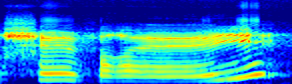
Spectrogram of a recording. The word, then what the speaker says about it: chevreuil: Le troisième mot, chevreuil. Chevreuil. Alors, on a la syllabe vreuil. Et on a œil, E-U-I-L.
